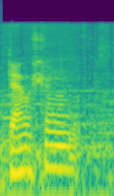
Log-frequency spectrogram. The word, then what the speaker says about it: Kaohsiung: Yeah, I had issues with internet in Kaohsiung at the start of my trip, or Kaohsiung as they pronounce it.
